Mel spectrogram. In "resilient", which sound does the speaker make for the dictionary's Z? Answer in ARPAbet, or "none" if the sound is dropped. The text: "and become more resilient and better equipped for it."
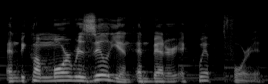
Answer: Z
